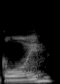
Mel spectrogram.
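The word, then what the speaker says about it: Glóin: I think you of all people, Andy Serkis should know it's Oin and Gloin, not Owen and Glowin.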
